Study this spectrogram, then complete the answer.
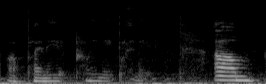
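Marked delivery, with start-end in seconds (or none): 0.1-1.5 breathy whisper to herself; soft whispered muttering to herself; whispered aside. Real, not acted. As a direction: hush it under your breath. Whispered aside while counting.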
